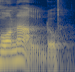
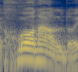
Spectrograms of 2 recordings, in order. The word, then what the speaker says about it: Ronaldo: eller typ då, och har jag fått lära mig av en brasiliansk kompis, att egentligen det riktiga uttalet på Ronaldo är Ronaldo. – Ja. – Alltså, i, på portugisiska som man snackar i Brasilien så säger man inte R, utan man säger R. Så det är Ronaldo egentligen för Ronaldo.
